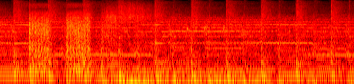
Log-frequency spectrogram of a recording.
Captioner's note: upbeat music; explosion booming; upbeat music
